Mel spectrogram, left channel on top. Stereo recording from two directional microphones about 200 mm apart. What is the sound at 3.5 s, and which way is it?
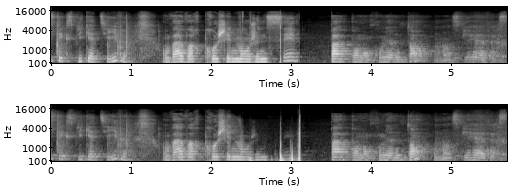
Speech, 5° left (ahead or behind).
